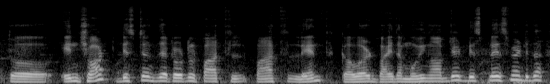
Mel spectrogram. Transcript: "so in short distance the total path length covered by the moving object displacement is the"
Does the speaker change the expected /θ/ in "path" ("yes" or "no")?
yes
